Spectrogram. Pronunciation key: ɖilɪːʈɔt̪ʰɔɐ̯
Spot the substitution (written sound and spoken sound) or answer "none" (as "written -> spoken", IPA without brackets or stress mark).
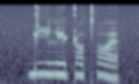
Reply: none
